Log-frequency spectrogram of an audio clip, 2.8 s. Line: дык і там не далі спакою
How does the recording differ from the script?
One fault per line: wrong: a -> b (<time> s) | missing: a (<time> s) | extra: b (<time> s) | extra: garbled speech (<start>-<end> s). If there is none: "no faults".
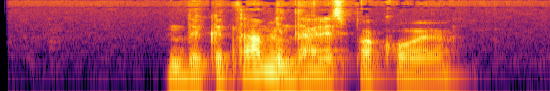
no faults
